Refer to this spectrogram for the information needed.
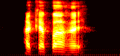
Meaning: third-person singular imperfect indicative of accaparer
- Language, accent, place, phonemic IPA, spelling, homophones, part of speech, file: French, France, Lyon, /a.ka.pa.ʁɛ/, accaparait, accaparaient / accaparais, verb, LL-Q150 (fra)-accaparait.wav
